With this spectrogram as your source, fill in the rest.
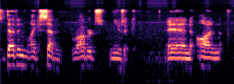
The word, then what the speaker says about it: Deven: It's Devin Roberts Music and my name is spelled D E Ven. So it's Devon like7 Roberts music and on X you can find me at Devon Roberts 95.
